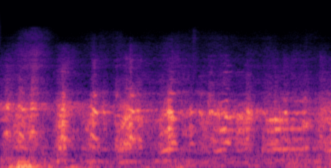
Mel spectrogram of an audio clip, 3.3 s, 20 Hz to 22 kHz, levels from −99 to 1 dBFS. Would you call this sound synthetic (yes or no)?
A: yes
